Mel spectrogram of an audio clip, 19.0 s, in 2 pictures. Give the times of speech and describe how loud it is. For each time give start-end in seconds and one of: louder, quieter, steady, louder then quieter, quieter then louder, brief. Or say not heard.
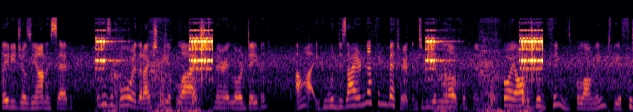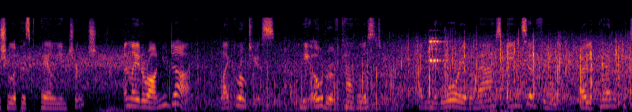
0.0-18.9 steady.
